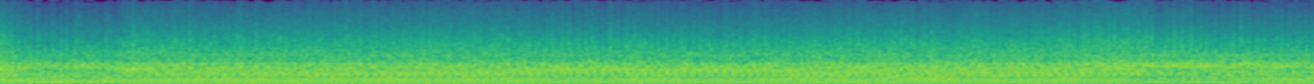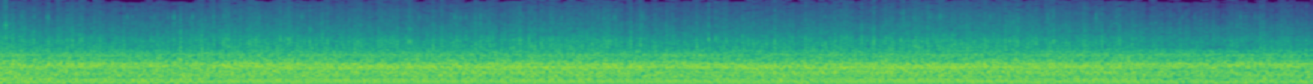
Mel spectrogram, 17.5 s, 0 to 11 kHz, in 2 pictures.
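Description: Birkin 7 Super Seven engine running steadily while driving on the road, under a rush of wind and road noise. The engine note shifts about a second in and again around seven to eight seconds in.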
